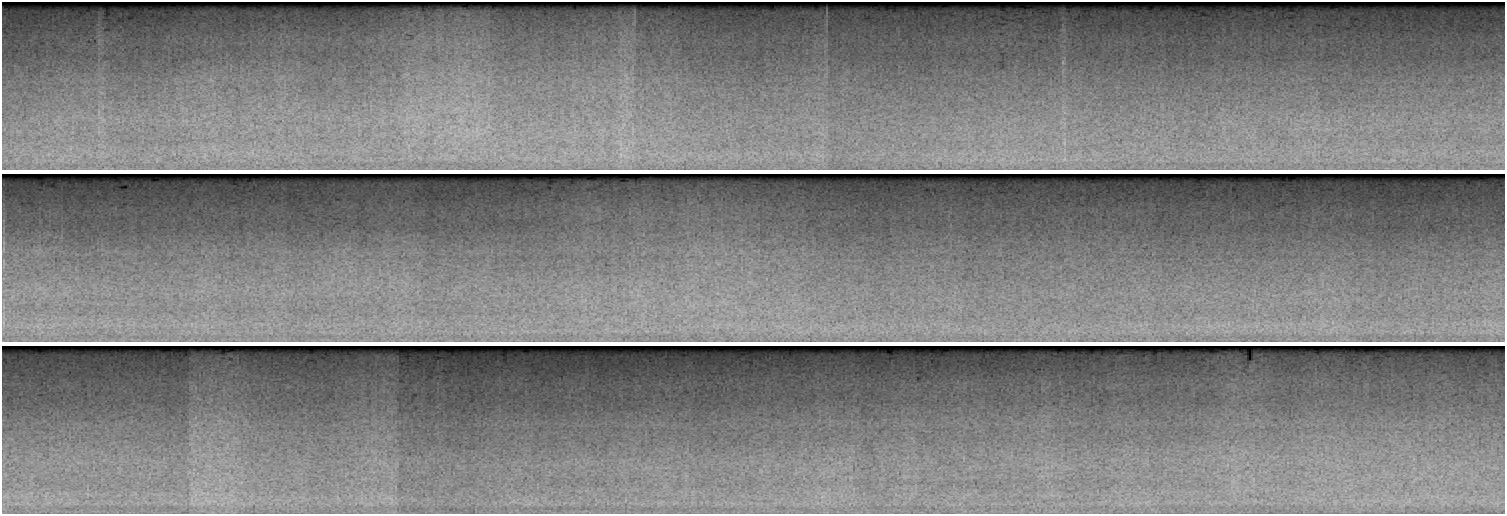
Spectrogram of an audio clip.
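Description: Ocean surf breaking and washing in foam over a rocky shore ledge: a steady, loud rush of water.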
